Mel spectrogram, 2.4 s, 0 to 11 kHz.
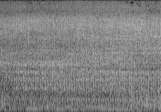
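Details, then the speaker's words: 2007 BMW 320d M Sport auto diesel, 182,000 miles, loud engine: loud boomy idle, heavy low rumble, steady clatter; owner found an air intake part disconnected and suspects failed engine mount tilting engine, plans duct-tape fix; unconfirmed. "but I'm going to do a DIY of just wrapping some duct tip around that and seeing if it makes it sound a whole lot better"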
